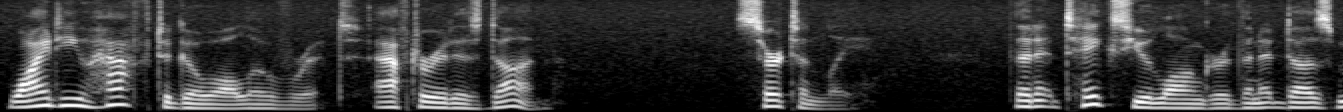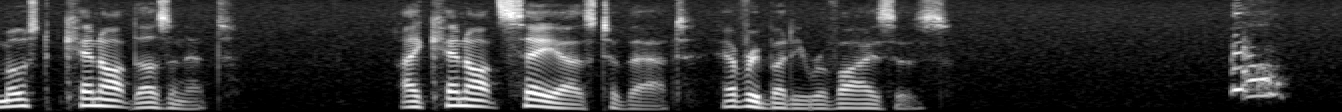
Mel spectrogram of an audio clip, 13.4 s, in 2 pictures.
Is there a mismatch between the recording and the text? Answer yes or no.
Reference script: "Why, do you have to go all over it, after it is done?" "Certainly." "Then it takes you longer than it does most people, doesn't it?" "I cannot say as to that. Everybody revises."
yes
